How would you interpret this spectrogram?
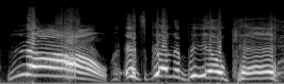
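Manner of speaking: high, loud, drawn-out mock brush-off; dismissive reassurance. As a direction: wave off the worry, hammed up. Acted brush-off of wife's warning.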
